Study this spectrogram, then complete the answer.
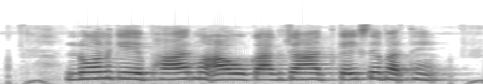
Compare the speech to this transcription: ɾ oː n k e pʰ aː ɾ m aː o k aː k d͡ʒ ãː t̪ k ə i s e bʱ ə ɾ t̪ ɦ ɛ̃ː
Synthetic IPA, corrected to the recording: l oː n k e pʰ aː ɾ m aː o k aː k d͡ʒ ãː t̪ k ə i s e bʱ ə ɾ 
